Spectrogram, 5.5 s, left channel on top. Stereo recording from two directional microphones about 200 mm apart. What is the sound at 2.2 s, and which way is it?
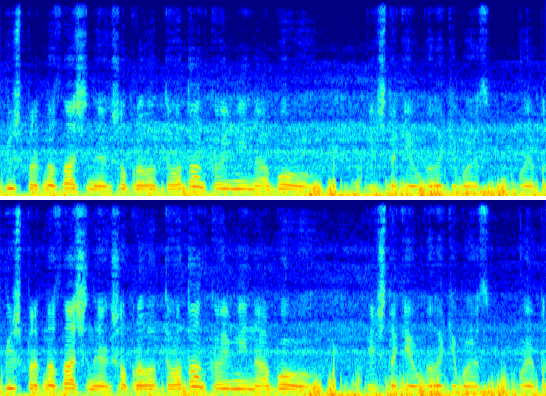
Speech, 25° right (ahead or behind).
